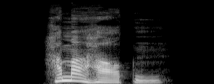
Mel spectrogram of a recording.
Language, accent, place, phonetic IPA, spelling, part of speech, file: German, Germany, Berlin, [ˈhamɐˌhaʁtn̩], hammerharten, adjective, De-hammerharten.ogg
- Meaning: inflection of hammerhart: 1. strong genitive masculine/neuter singular 2. weak/mixed genitive/dative all-gender singular 3. strong/weak/mixed accusative masculine singular 4. strong dative plural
